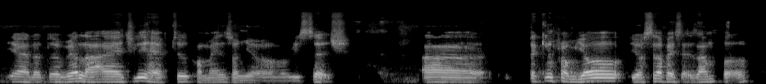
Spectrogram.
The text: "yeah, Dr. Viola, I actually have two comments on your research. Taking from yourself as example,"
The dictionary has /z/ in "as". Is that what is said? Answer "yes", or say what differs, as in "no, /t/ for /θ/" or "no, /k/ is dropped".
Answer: no, /s/ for /z/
